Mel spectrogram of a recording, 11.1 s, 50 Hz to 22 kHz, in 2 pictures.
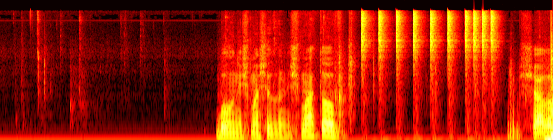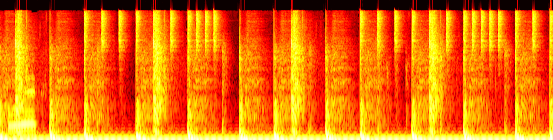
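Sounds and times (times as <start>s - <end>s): trap drum beat: 3.4s - 11.0s.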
